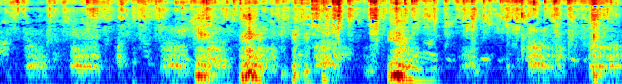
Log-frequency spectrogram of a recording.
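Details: Low grumbling growls and brief nasal yips from poodle puppies, in irregular bursts about every second or two, with a few louder squeaks in the middle.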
